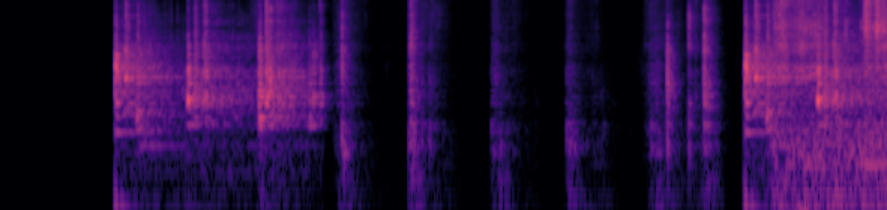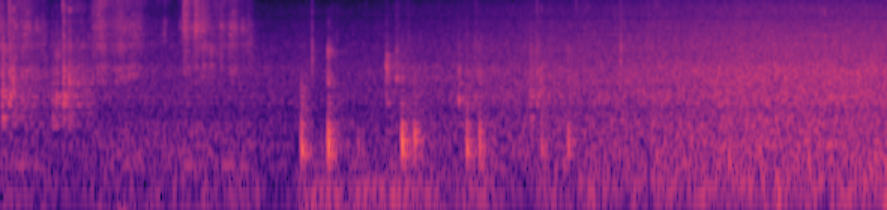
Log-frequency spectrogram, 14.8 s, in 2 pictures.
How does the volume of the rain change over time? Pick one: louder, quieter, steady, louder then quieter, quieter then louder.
louder.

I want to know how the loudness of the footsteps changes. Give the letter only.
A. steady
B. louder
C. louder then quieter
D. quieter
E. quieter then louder
B.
